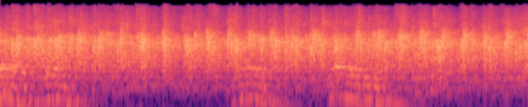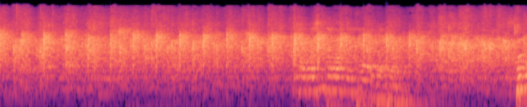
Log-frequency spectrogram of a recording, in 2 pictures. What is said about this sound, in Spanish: Así que hermano, un fuerte aplauso al Señor.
